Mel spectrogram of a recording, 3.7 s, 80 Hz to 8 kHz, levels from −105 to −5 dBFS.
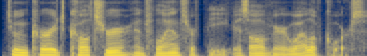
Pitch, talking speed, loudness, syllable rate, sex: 115 Hz, 180 wpm, -15 LUFS, 5.9 syllables/s, male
